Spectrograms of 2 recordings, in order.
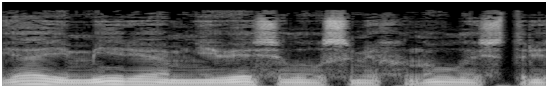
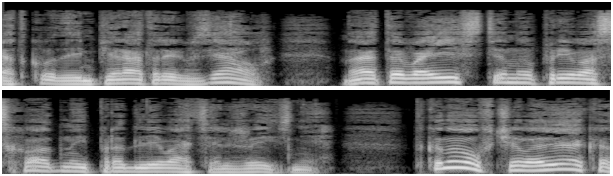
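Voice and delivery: higher, tense voice of a sick woman; feverish young woman; 10 semitones higher, 5 dB louder than usual. A narrator's reading. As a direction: feverish woman, pushing through chills. Feverish woman magister speaks.

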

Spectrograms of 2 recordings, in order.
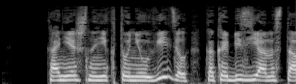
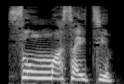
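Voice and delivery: put-on higher-pitched, understated boyish amazement; mild amazed gasp; 5 semitones higher than usual. A narrator's reading. Pashka entering the room full of equipment, mildly amazed. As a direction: react with a touch of awe. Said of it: "ахнул Пашка".

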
